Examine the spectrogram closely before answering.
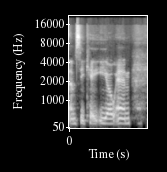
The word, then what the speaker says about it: McKeown: My pen name is McKeown. It's McKeon. You're never going to be able to pronounce it because it doesn't look like what it sounds like.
